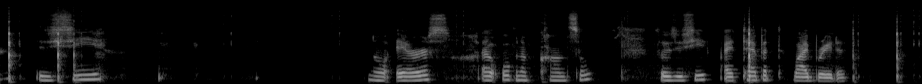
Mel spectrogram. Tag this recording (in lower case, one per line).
speech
